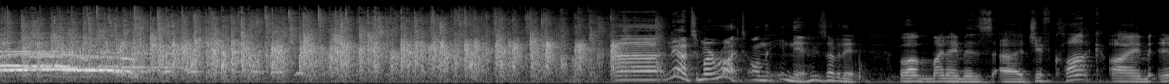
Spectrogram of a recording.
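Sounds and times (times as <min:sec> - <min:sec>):
audience round of applause: 0:00.0 - 0:06.6
speech: 0:06.8 - 0:11.6.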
